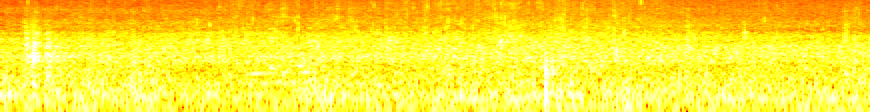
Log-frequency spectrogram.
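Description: A boat under way: its motor running with a steady low hum, and wind buffeting the microphone.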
